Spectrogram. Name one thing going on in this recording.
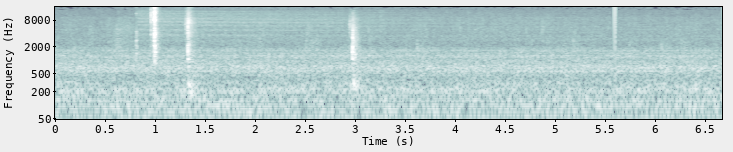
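Train wheels clack now and then over rail joints.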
